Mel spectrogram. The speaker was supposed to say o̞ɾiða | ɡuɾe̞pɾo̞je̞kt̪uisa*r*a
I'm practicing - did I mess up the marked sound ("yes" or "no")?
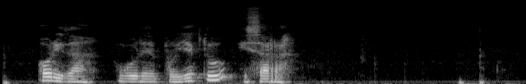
no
